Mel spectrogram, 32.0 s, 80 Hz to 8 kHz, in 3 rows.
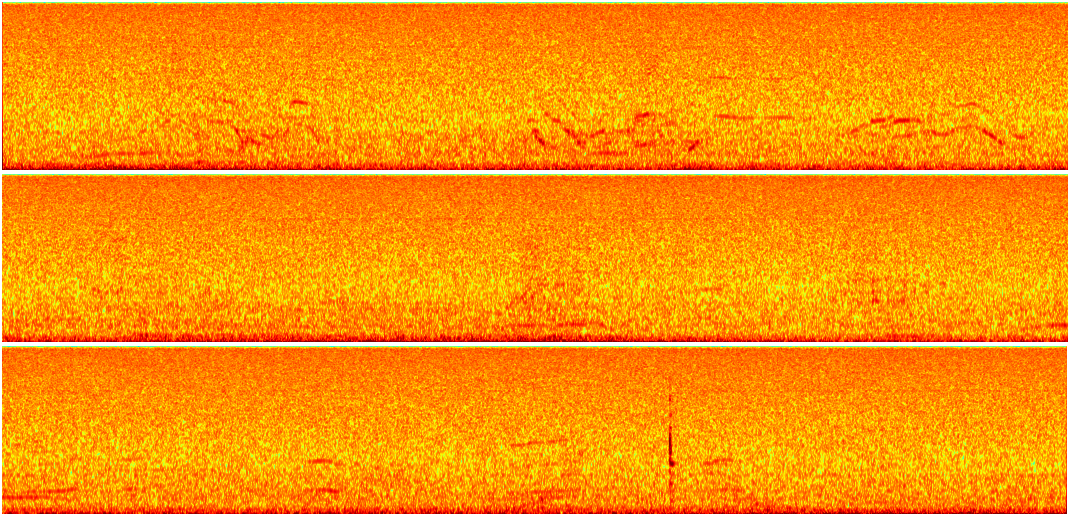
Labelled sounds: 5.4	5.7	humpback whale, 0.80 to 1.1 kHz
24.4	24.6	humpback whale, 0.96 to 1.1 kHz

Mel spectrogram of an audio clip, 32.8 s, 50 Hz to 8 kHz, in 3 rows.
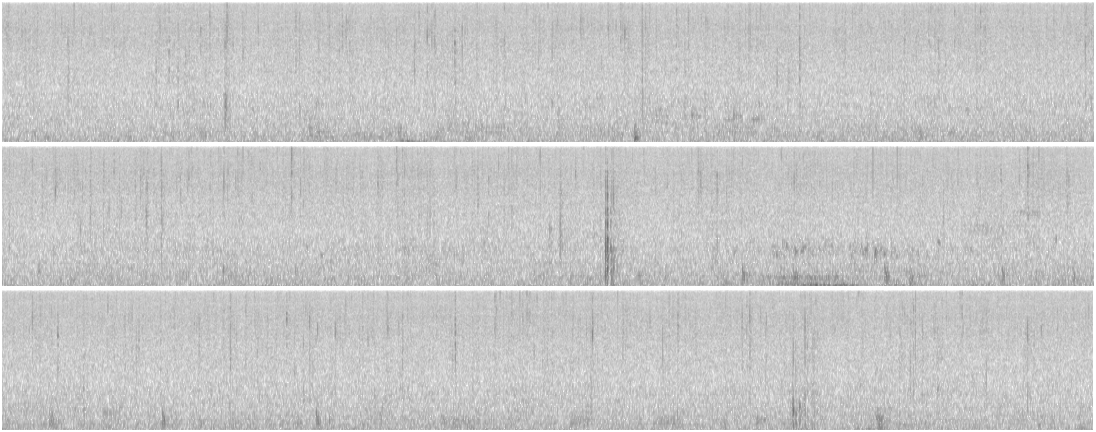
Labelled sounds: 20.6	20.8	water noise, 1.2 to 1.5 kHz

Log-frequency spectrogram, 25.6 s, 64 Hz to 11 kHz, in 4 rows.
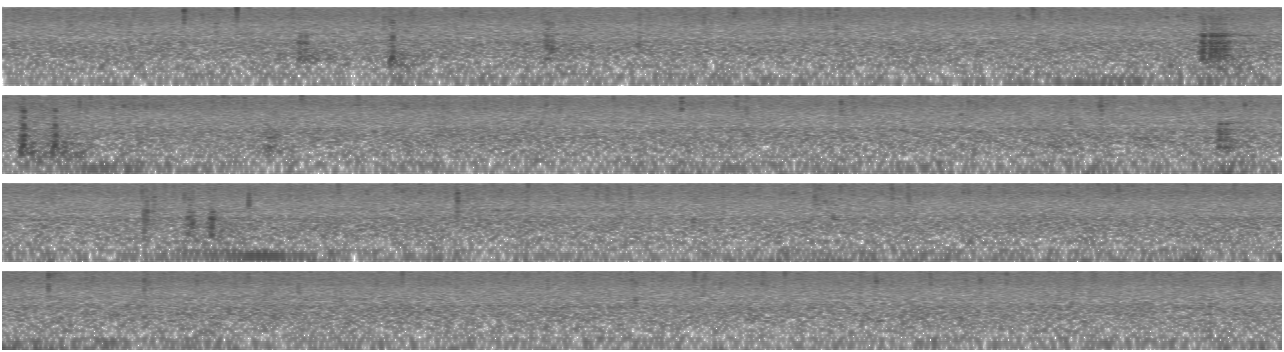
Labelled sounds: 6.0	6.3	croaking sound likely from a nearby submerged object, 1.3 to 1.7 kHz

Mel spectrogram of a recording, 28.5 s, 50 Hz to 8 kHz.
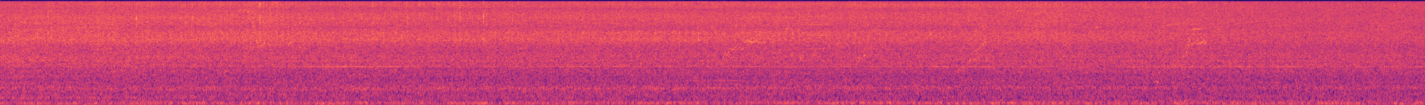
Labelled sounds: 23.6	24.1	killer whale, 1.8 to 4.2 kHz

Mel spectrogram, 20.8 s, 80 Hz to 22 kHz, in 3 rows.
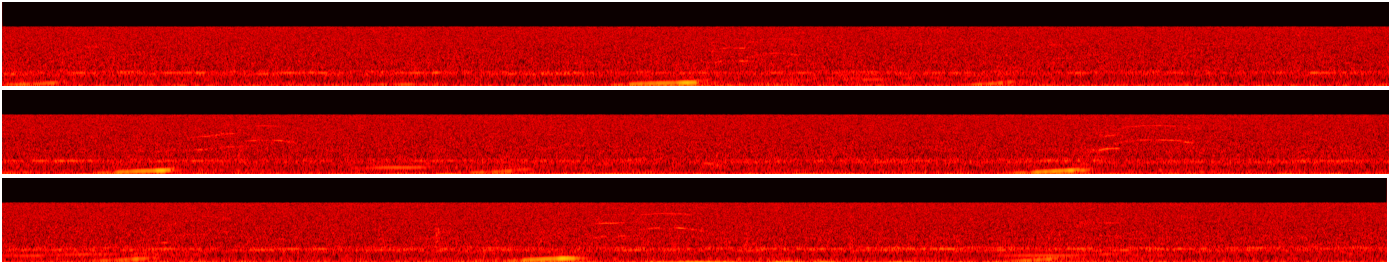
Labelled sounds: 7.9	8.4	humpback whale, 2.0 to 3.4 kHz
12.5	12.9	humpback whale, 2.0 to 4.8 kHz
17.0	17.3	humpback whale, 4.5 to 4.9 kHz

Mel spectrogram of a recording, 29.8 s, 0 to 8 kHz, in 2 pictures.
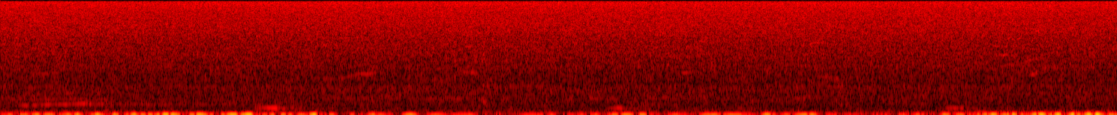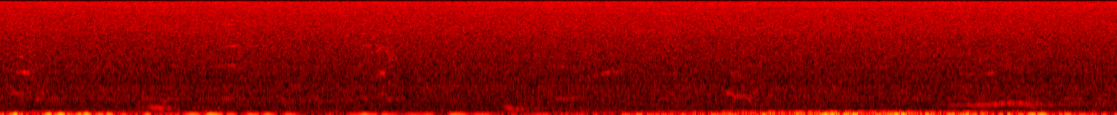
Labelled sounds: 4.5	5.0	humpback whale, 0.93 to 1.2 kHz
10.9	11.2	humpback whale, 0.90 to 1.0 kHz
15.1	15.4	humpback whale, 0.96 to 1.2 kHz

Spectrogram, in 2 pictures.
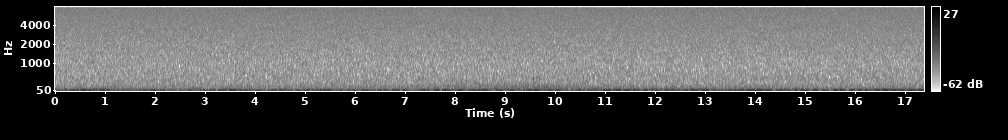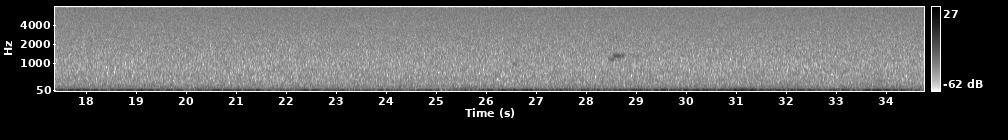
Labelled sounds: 28.4	28.8	humpback whale, 1.1 to 1.4 kHz

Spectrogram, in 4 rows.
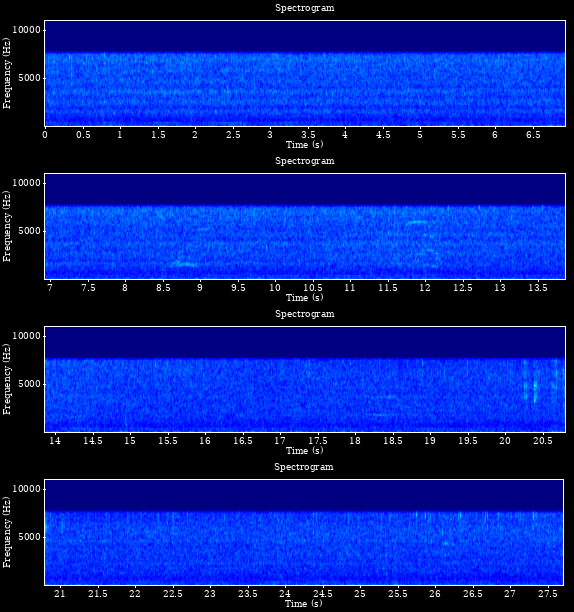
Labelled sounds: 11.8	12.2	killer whale, southern resident, 1.3 to 3.2 kHz

